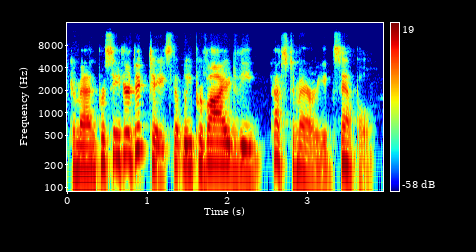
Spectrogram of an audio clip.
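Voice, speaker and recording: A woman's voice: lowish voice, animated, moderate pace, gravelly, fairly bright tone, exaggerated voice. An actress playing a stern, logical female first officer in an audio drama, speaking formally and precisely, with reproof. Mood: formal, insistent.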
